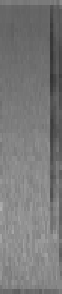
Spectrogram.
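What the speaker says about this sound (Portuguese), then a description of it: "Então vou dar um Enter e vamos ver o que acontece agora." Two quick, crisp clicks of the Enter key being pressed on a computer keyboard, close and faint against a quiet room hiss.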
